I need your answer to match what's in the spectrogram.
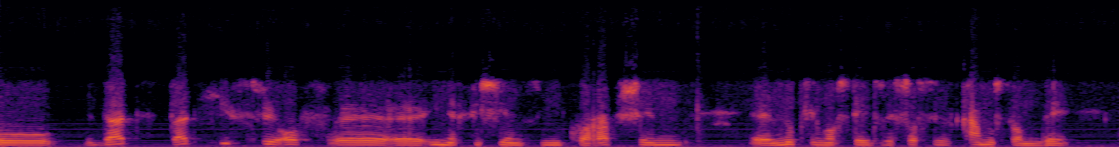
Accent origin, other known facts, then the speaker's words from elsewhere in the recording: Uitenhage, Eastern Cape, South Africa; Yes, I am from Uitenhage in Kwanabuhle Township in the Eastern Cape. I am still based here, although I travel frequently to other places, but I'm still based here in the Eastern Cape. So I'm born and bred here.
